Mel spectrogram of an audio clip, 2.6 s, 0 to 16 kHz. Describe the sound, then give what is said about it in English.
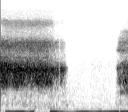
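A deep breath during a calming breathing exercise: a long, breathy exhale lasting just over a second, then a short silence before the next breath begins. No voices. “stop and take 3 breaths. That's it. 3 breaths.”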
